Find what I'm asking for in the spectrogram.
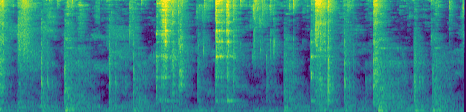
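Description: Metal utensils clatter and scrape against a pot in repeated bursts, a spoon stirring and knocking as boiled tapioca is mixed, close and fairly loud.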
